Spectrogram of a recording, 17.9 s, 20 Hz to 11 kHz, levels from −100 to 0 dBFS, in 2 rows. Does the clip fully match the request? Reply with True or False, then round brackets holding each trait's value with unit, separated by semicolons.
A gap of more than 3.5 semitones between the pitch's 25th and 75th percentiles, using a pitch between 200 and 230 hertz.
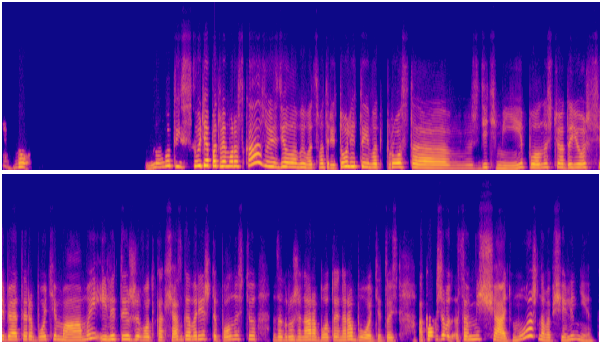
True (4.0 semitones; 225 Hz)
